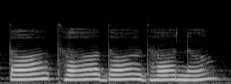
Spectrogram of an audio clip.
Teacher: ये आपके दंतव्य हैं क्योंकि इनका उच्चारण स्थान दांत है।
